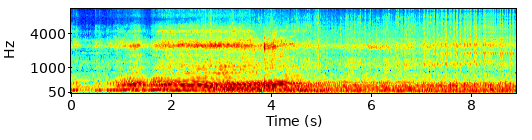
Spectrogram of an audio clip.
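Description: A motorcycle engine revs up as it pulls away.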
